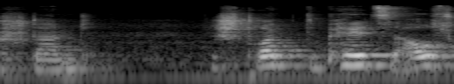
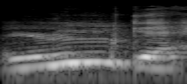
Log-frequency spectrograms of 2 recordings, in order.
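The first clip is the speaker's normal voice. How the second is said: a loud, spat-out single word; hissed retort; 9 dB louder than usual. Acted. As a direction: spit the accusation back.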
